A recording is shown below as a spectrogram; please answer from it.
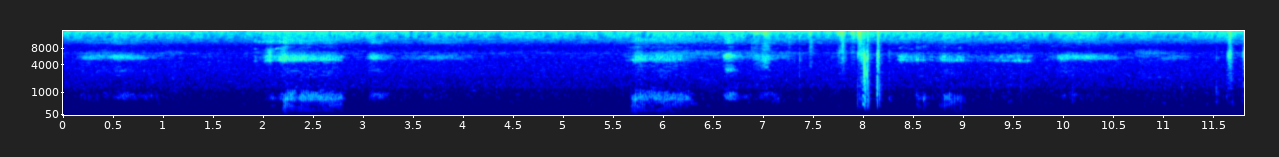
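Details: Oscar snoring during the Super Bowl: quiet, soft snoring breaths with a snuffly, slightly wheezy edge and a few short snorts; light snoring in a sleeping dog.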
